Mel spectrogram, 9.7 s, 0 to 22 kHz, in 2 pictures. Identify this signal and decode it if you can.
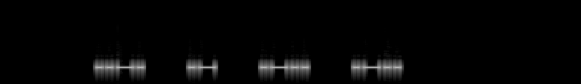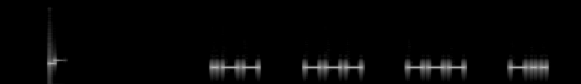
Morse code, heard as a keyed tone, about 28 wpm, spaced as for 16 wpm, 700 Hz. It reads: FALL WOOD
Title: 3x Character Spacing - Top 500 Words - 28wpm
